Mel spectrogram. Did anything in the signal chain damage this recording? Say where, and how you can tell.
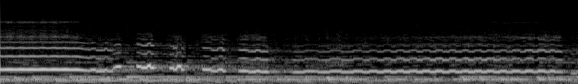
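Yes: MP2 compression damage runs throughout, dull and gurgling, likely from an MPEG Layer II codec, which fits about 80 kbps, starving sub-bands so upper bands flicker off.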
